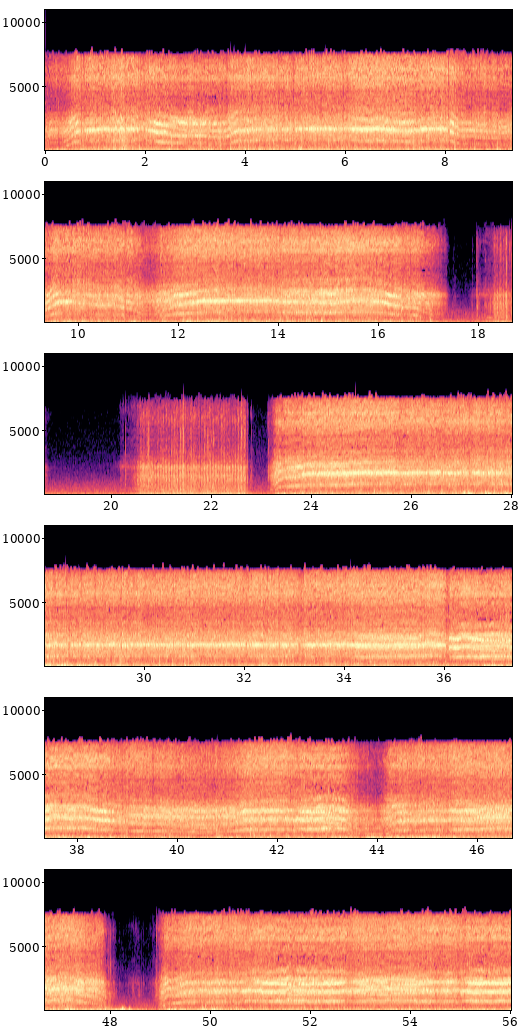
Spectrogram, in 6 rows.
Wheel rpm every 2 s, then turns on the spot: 170, 180, 220, 220, 170, 160, 210, 220, 120, 10, 30, 70, 210, 230, 230, 230, 230, 220, 210, 190, 150, 170, 150, 170, 80, 200, 200, 200.
18-22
